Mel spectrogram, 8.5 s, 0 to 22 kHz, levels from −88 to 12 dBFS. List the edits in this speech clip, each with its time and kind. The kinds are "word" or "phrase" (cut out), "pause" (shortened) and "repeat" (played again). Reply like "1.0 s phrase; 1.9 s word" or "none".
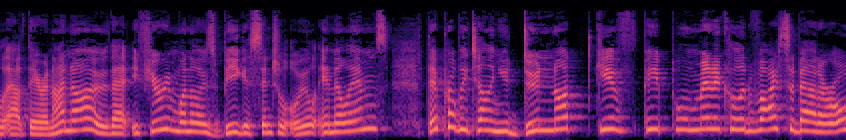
none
